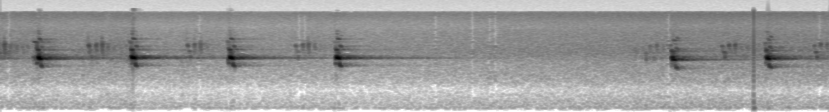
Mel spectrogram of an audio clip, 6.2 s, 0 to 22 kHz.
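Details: Lesser spotted eagle nestling in Latvia, 17 August 2022, angrily pushing its mother from the nest at breakfast; four shrill whistled cries with drawn-out trailing tones, a silent gap, then two more cries and a knock.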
